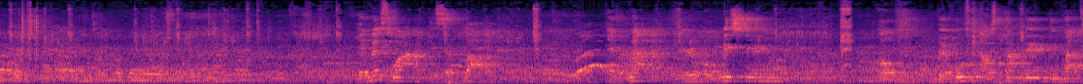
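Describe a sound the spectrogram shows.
A man speaks animatedly into a microphone, heard over a loudspeaker in an echoing hall.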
